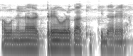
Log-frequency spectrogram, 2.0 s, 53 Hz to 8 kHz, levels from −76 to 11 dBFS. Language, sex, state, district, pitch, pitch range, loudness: Kannada, male, Karnataka, Bangalore, 105 Hz, 100-105 Hz, -18 LUFS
